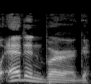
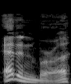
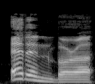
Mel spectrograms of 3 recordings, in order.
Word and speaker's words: Edinburgh: word Edinburgh of course you're gonna think Oh Edinburgh I've heard of Pittsburgh I've heard of Emmitsburg but in Scotland you're supposed to say Edinburgh I can't think of any other place where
